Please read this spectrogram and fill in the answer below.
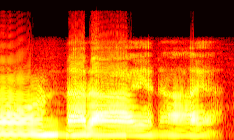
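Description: A man chanting a mantra in long, steady held tones: two drawn-out phrases with a short break about half a second in.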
